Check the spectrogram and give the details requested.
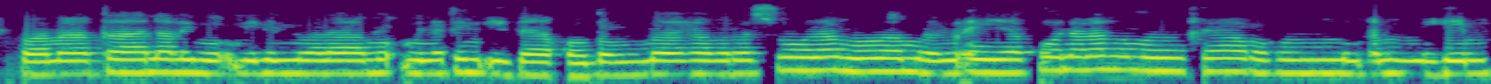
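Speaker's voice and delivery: usual speaking voice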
